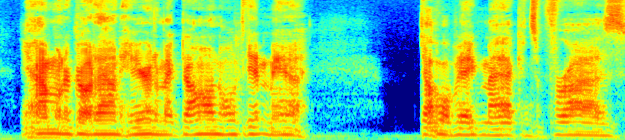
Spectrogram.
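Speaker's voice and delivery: brash, loud, rough guy voice with creaky edge. Describing a guy who drinks and lifts weights: imitating how he talks. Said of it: "he talks like".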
